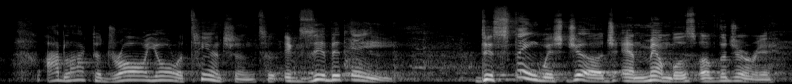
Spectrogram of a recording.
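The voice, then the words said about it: Put-on Southern Savannah accent. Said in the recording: “Colonel Sanders looking guys in a courtroom with a Savannah accent”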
